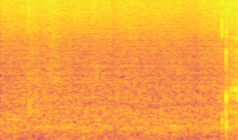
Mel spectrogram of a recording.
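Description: A steady, even hiss of room noise.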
